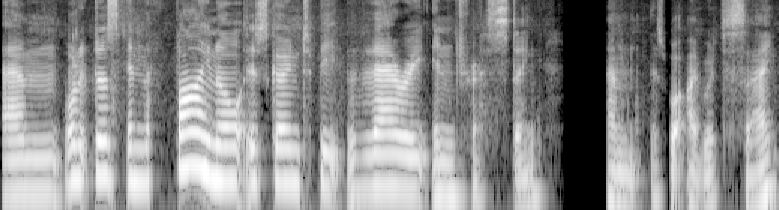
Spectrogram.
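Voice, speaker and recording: A man in a British accent, fairly high in pitch with very wide pitch swings, in a very clean recording with a silent background. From UK. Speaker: podcast host. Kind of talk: solo podcast analysis. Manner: casual, with frequent fillers.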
